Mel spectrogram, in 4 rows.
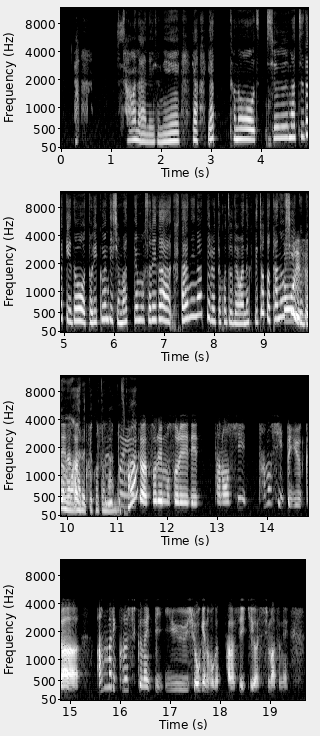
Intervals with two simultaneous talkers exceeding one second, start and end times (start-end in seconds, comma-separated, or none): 9.4-11.3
